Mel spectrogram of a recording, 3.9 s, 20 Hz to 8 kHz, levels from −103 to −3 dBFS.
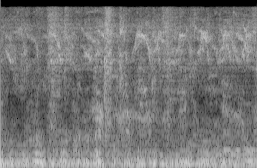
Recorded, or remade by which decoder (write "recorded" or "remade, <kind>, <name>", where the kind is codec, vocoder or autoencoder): remade, vocoder, HiFi-GAN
